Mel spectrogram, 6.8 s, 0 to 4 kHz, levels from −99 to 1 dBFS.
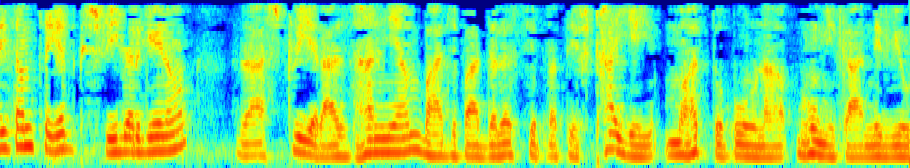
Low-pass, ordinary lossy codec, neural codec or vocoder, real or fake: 3.6 kHz; MP3, 16 kbps; none; real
